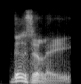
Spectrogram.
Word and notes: busily: British English

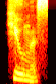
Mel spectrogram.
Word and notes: humus: Indian

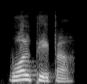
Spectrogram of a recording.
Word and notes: wallpaper: Indian

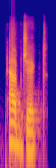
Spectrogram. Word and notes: abject: Indian

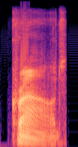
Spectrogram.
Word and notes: crowd: British English

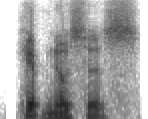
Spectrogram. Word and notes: hypnosis: American English

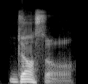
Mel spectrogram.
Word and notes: dossal: British English

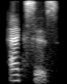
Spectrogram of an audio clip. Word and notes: axes: Indian

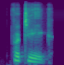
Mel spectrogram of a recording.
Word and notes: fatigue: Indian

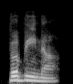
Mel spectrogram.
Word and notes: verbena: Indian

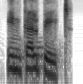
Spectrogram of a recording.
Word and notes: inculpate: Indian

